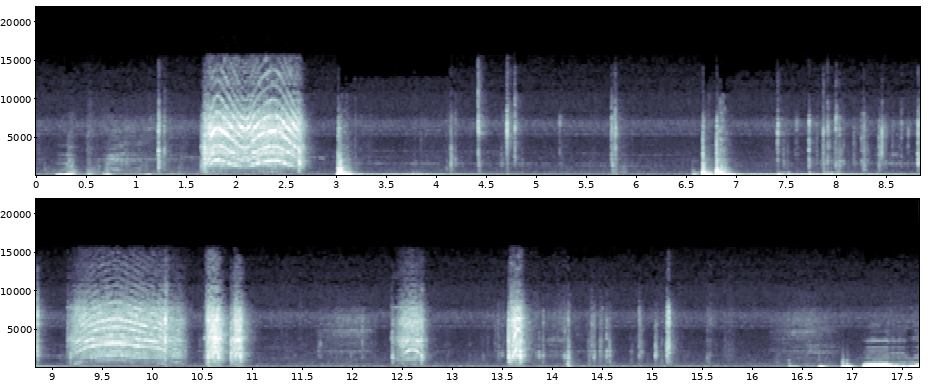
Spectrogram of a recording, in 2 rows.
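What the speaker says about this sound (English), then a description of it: "Get the drill." A power drill whirs in several short bursts of a few seconds each, used to spin a McCulloch 3200 chainsaw engine during a spark test after reassembly, with clicks and handling noises between the runs.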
